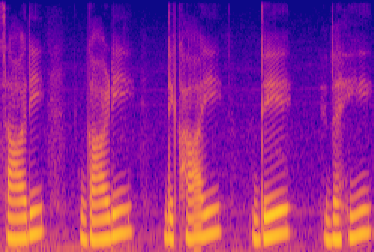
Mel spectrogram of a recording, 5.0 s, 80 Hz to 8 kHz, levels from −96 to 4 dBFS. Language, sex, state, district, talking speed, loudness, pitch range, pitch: Hindi, female, Madhya Pradesh, Bhopal, 60 wpm, -16 LUFS, 185-225 Hz, 200 Hz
